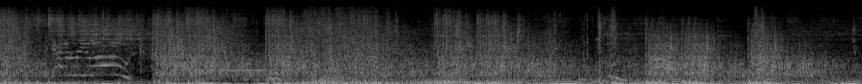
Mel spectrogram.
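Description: Rapid video-game gunfire in Quantum Break, sustained bursts of shots layered with a few voices, steady and loud throughout.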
